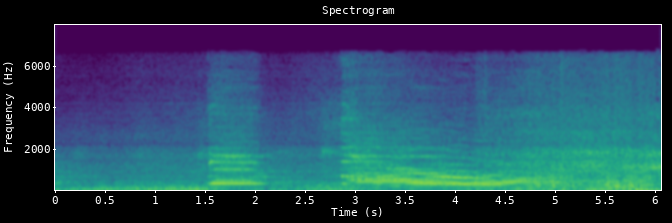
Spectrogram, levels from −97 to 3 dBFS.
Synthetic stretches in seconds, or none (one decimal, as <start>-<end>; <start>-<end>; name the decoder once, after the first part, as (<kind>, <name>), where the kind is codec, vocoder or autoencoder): 0.0-6.1 (autoencoder, DAC-VAE)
